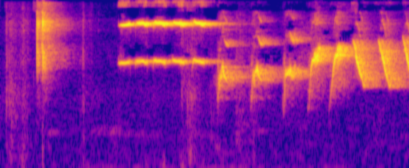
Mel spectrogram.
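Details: Daily song of the hill blue flycatcher (Tledekan Gunung). After a sharp click comes a long steady pure high whistle, then a fast series of about eight short rising-falling notes repeated in a lively rhythm.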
